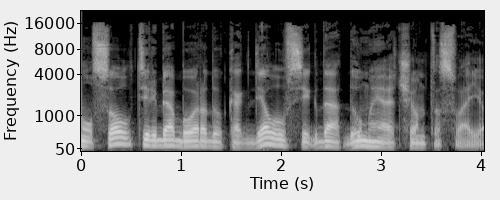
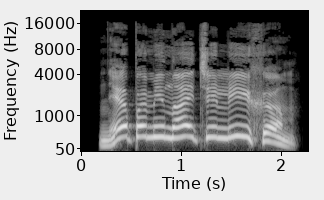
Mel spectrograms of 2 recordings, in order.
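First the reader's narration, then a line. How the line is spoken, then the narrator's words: Shout. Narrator (Russian): крикнул он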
